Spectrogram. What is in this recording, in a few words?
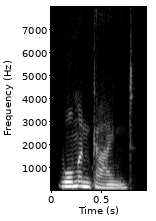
"womankind", Indian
